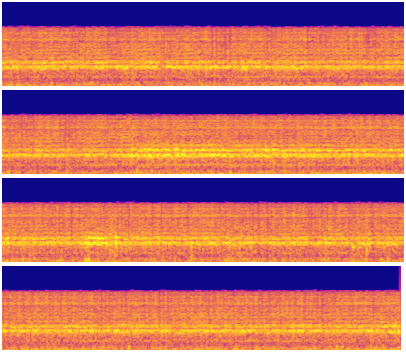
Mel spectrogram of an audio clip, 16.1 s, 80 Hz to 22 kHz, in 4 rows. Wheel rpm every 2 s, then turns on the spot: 120, 110, 120, 110, 120, 120, 120, 110.
none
